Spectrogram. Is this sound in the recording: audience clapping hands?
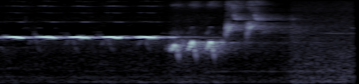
no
